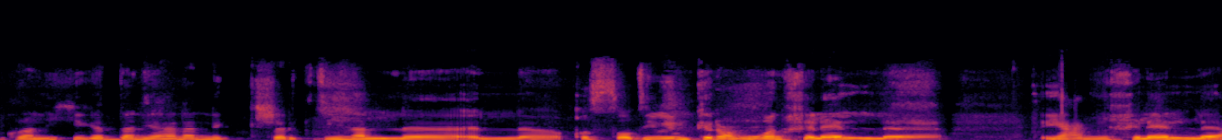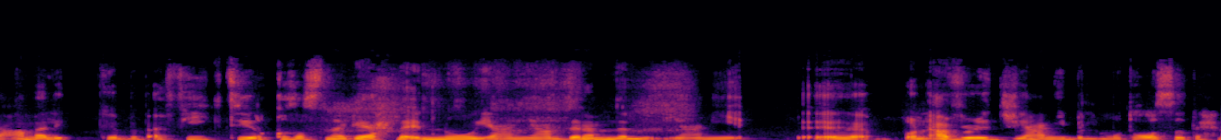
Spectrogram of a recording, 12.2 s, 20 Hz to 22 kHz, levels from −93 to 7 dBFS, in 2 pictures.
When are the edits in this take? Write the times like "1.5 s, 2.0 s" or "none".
none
